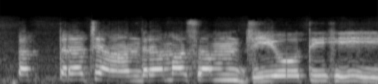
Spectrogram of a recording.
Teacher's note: ఇక్కడ విసర్గ హి అవుతుంది · త కింద రకారం ఉన్నప్పుడు త కి త ని జాయిన్ చేసి చెప్పాలి తత్ తత్ అని తత్ర తత్ర అనేయకూడదు తత్ర చాంద్రమసం జ్యోతిహి ఆ ఇక్కడ · జ్యోతి అనకుండా జ కి య వ ఒత్తు ఇంకొంచెం వినిపించాలమ్మా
